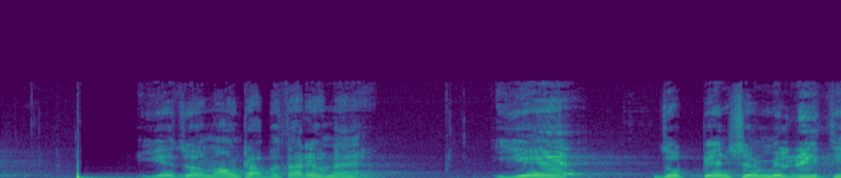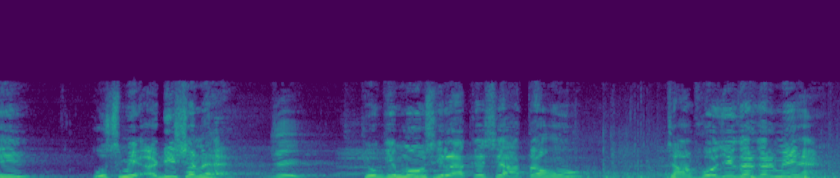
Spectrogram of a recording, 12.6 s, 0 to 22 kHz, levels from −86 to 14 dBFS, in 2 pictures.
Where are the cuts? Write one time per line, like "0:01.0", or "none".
none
